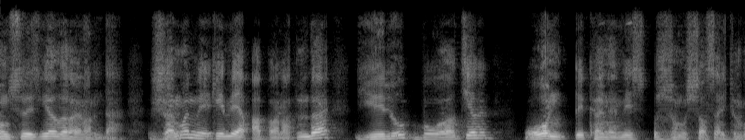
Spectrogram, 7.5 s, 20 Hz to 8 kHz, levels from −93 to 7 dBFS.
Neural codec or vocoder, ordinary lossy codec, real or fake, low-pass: codec, 24 kHz, 0.9 kbps, WavTokenizer, medium music audio release; Opus, 64 kbps; fake; 7.2 kHz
